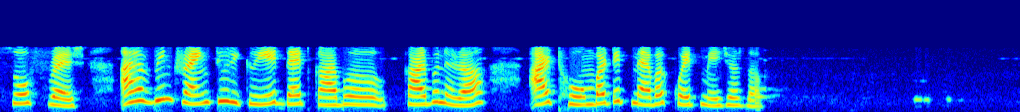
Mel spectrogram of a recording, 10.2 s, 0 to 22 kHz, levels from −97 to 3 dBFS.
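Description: No technical faults can be heard anywhere in the clip. The speech comes through G.711 telephone coding working as intended, so nothing above about 3.8 kHz reaches the ear, and any coding noise riding under the level is faint at most.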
